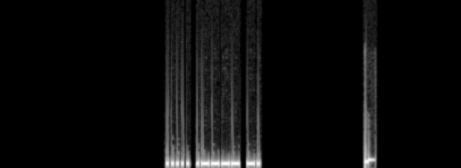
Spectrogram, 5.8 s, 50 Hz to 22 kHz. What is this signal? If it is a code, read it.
Morse code, heard as a keyed tone, about 37 wpm, 700 Hz. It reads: 51N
